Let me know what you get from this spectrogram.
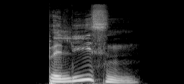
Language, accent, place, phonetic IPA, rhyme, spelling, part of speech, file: German, Germany, Berlin, [bəˈliːsn̩], -iːsn̩, beließen, verb, De-beließen.ogg
- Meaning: inflection of belassen: 1. first/third-person plural preterite 2. first/third-person plural subjunctive II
